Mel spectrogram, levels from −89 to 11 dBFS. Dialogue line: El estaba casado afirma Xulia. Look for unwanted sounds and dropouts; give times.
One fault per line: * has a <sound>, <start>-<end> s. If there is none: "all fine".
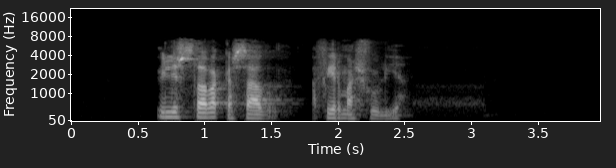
all fine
